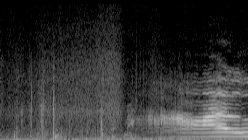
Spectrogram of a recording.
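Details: Stray street cat picking fights with the other cats nearby lets out a short rising meow at the end, preceded by soft shuffling and clicks.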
